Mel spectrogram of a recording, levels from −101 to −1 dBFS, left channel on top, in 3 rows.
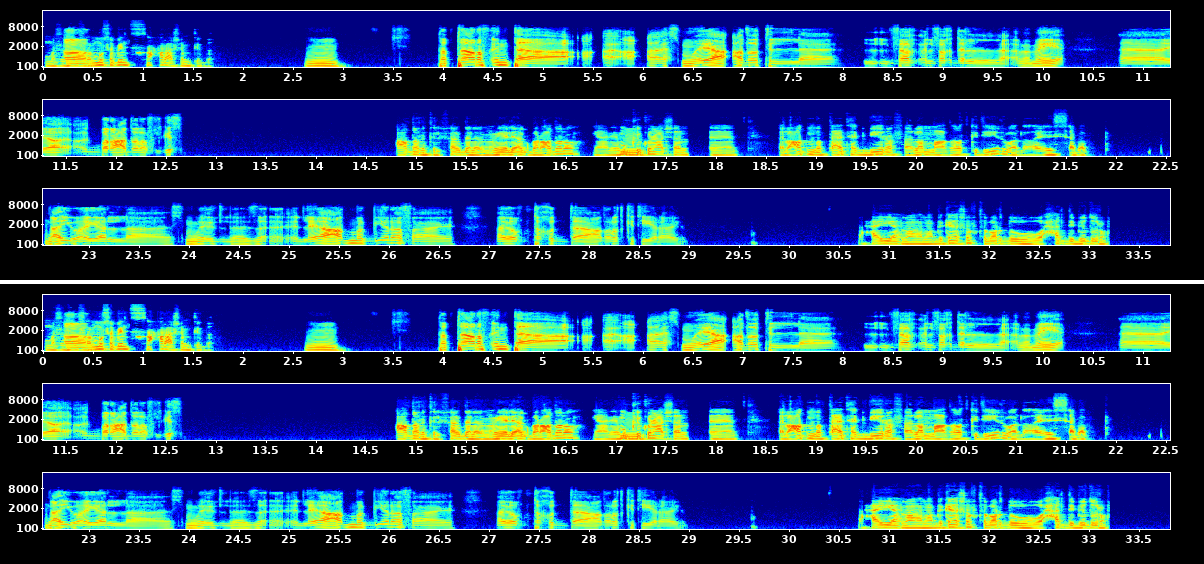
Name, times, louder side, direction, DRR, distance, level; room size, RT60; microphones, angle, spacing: voice 1, 0.0-1.7 14.8-18.2 18.6-21.7 30.7-33.2, right 3 dB, 45° right, 4.3 m, -26 dB
voice 2, 2.6-3.0 4.0-7.9 8.2-10.2 10.8-12.6 17.0-17.3 22.6-26.6 27.1-28.9, left 1 dB, 5° left, 0.9 m, -27 dB
head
